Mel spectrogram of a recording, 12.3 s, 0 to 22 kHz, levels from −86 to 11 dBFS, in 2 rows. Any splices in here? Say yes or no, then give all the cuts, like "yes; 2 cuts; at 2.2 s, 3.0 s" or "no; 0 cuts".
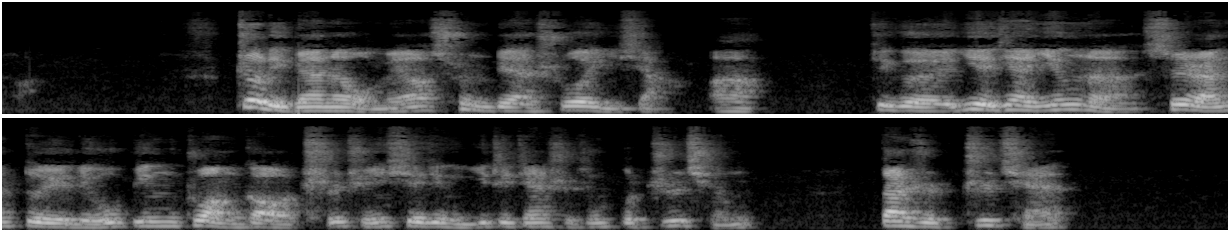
yes; 1 cut; at 3.5 s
